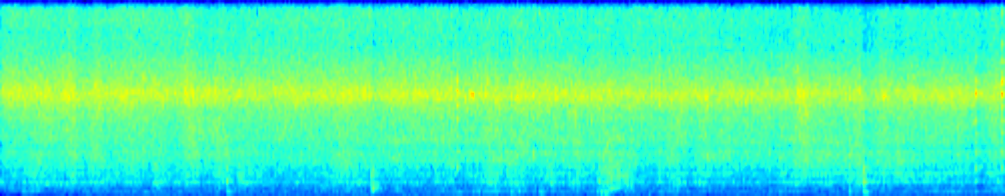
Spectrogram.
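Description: Egg vermicelli fries and is stirred in a pan, giving a steady, close sizzle with repeated scraping and stirring strokes throughout, no voices.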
